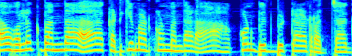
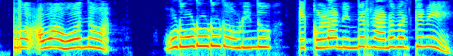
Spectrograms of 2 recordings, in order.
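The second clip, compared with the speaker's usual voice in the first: raised, higher-pitched calling; 6 semitones higher, 5 dB louder than usual. Acted. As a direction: call out urgently after someone running off. Calling after someone running off. (ಜೋರಾಗಿ ಕೂಗಿ ಕರೆಯುವುದು)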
